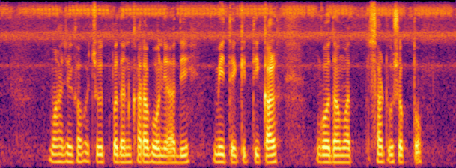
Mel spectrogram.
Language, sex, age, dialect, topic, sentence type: Marathi, male, 18-24, Standard Marathi, agriculture, question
